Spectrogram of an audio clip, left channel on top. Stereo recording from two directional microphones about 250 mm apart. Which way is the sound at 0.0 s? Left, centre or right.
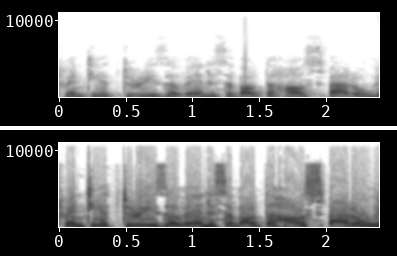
Right.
